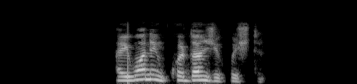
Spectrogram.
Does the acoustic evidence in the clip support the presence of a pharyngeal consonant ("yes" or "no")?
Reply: no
